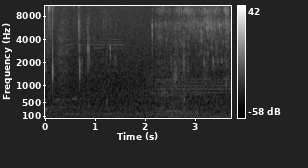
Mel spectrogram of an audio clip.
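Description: Black kavuni rice is rinsed in a bowl of water, with soft trickling and sloshing up close and a few small clinks, growing slightly busier toward the end.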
